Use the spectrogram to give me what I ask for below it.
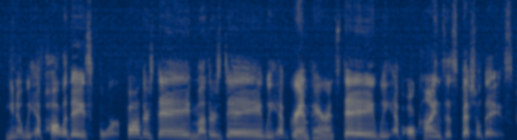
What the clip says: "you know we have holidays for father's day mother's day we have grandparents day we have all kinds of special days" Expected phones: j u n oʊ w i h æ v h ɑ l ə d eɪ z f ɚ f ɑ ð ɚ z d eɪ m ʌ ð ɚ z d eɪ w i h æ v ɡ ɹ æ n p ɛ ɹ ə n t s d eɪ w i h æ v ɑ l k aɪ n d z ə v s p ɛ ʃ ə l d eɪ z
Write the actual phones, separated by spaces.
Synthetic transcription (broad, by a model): j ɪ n oʊ w i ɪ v h ɑ l ə d eɪ z f ɚ f ɑ ð ɚ z d eɪ m ʌ ð ɚ z d eɪ w i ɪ v ɡ ɹ æ n p ɛ ɹ ə n t s d eɪ w i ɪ v ɑ l k aɪ n d z ə v s p ɛ ʃ l d eɪ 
